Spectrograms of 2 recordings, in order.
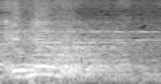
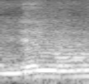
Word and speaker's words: GNU: it's not new anymore but it still is canoe so please pronounce it good you must avoid pronouncing it new and you should also avoid pronouncing it Linux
